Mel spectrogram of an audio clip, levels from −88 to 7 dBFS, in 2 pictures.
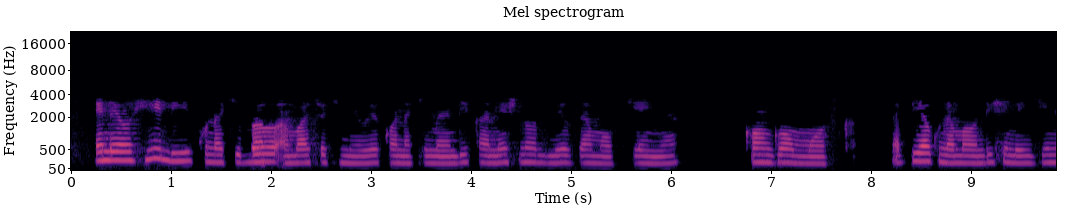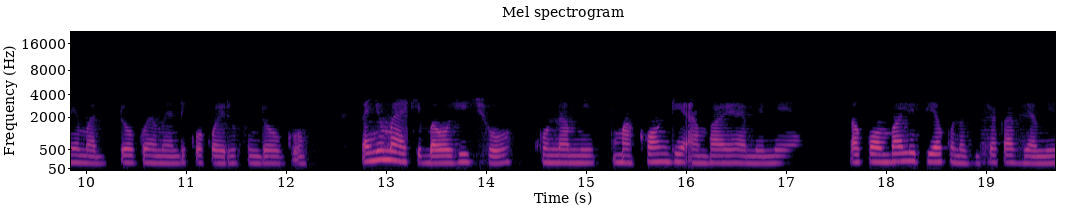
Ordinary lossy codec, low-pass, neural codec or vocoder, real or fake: AAC, 16 kbps; 3.6 kHz; none; real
